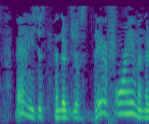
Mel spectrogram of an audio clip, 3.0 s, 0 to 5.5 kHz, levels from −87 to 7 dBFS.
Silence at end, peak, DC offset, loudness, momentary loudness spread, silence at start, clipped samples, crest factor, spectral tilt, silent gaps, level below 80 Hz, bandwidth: 0 s; -4 dBFS; under 0.1%; -23 LUFS; 9 LU; 0.1 s; under 0.1%; 18 dB; -9.5 dB/octave; none; -58 dBFS; 5 kHz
